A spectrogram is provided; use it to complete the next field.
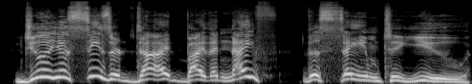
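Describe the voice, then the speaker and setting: A put-on character voice at a middle pitch, very slow, with very wide swings in pitch. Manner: menacing, theatrical.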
